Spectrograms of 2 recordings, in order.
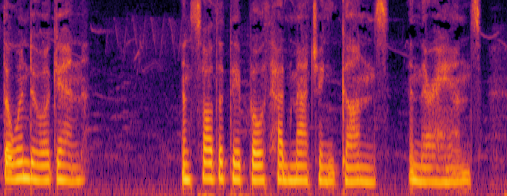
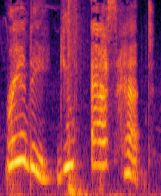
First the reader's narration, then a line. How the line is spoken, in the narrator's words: I screamed at him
